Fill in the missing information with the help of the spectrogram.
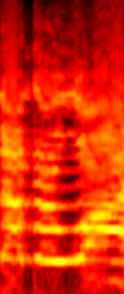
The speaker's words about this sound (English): So now you want to scream in my face.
